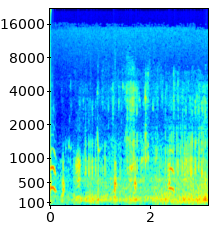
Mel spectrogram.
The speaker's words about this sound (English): This video is of some flamingos feeding at the San Diego Zoo. They're stomping their little feet and dipping their heads in the water almost between their legs. They kind of chatter with their big L-shaped bill, then they pull their head out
